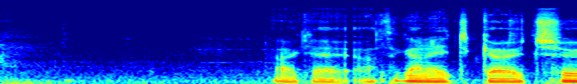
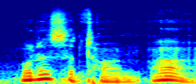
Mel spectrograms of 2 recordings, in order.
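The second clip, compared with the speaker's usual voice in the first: ordinary talk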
